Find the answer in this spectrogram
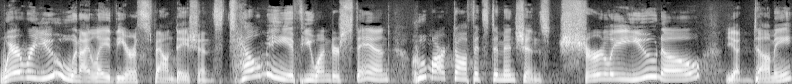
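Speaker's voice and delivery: sarcastic, scolding delivery with high, swooping pitch. A speaker shows listeners how to read a Bible passage, reading sarcastically. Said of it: "Did any of you read it sarcastically?".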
